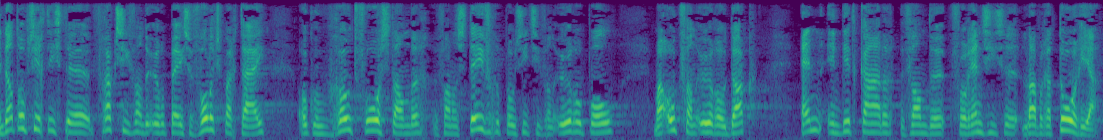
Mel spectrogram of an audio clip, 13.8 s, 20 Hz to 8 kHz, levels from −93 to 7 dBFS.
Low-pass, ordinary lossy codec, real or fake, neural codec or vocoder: 7.2 kHz; none; real; none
